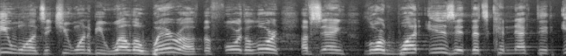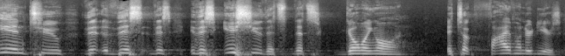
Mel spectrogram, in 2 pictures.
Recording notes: Recorded on August 6, 2017 at THRIVE Church Summer Retreat Surrey, Canada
